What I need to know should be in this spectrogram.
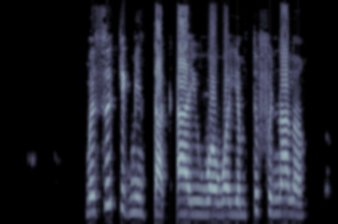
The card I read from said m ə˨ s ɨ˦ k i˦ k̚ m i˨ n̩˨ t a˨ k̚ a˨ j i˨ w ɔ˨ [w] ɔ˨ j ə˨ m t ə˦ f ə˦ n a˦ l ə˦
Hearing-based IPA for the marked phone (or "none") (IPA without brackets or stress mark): w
